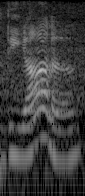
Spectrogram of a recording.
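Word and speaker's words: Dyionne: but it's spelled. My middle name is Deanna, which is where my, channel name come from.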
